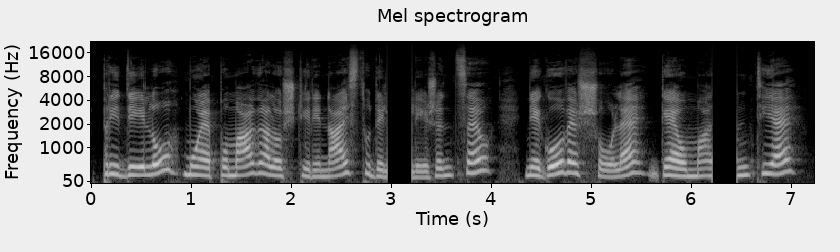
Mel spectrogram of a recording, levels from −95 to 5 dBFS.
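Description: Hard-edged holes of silence interrupt the speech twice: from 2.96 to 3.21 s and again from 6.21 to 6.46 s, each a quarter of a second long and cutting in and out abruptly. This is a gap between chunks. The audio was delivered in 3-second pieces, and silence was inserted at each join rather than the pieces playing back to back. Nothing is missing, but the flow breaks at every boundary.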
